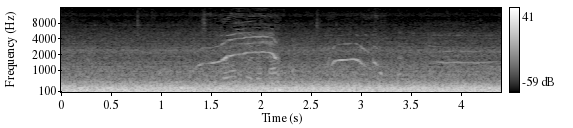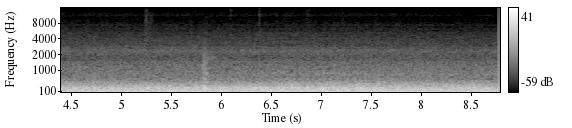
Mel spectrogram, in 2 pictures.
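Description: Steady low roar inside the cabin of a Boeing 737-800 in flight: its CFM56-7B jet engines and the airflow over the fuselage, heard from a window seat. About two seconds in, a short high voice rises and falls briefly over the roar.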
